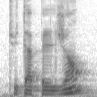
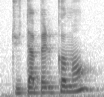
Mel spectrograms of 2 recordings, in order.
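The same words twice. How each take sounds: First: "Tu t'appelles Jean?" rising at the end on Jean; question intonation. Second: "Tu t'appelles comment?" said higher, rising on comment; question intonation. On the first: Teacher contrasts question tunes, rising on Jean. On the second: Teacher shows the rise at the sentence end, rising on comment. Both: Shown as a demonstration. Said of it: "Lo único que se cambia es la entonación".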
